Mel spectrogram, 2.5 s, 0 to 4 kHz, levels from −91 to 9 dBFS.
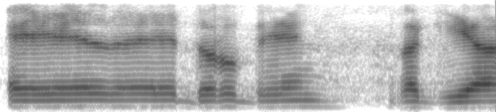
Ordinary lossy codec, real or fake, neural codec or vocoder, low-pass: none; fake; autoencoder, 48 kHz, 128 numbers a frame, DAC-VAE, trained on Japanese speech; 3.6 kHz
